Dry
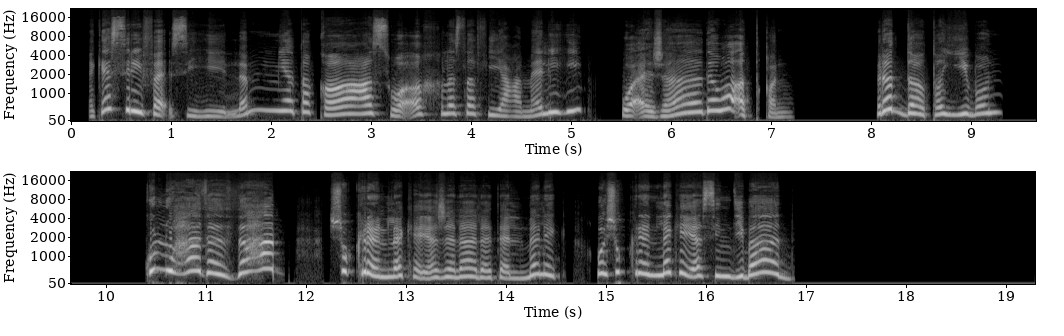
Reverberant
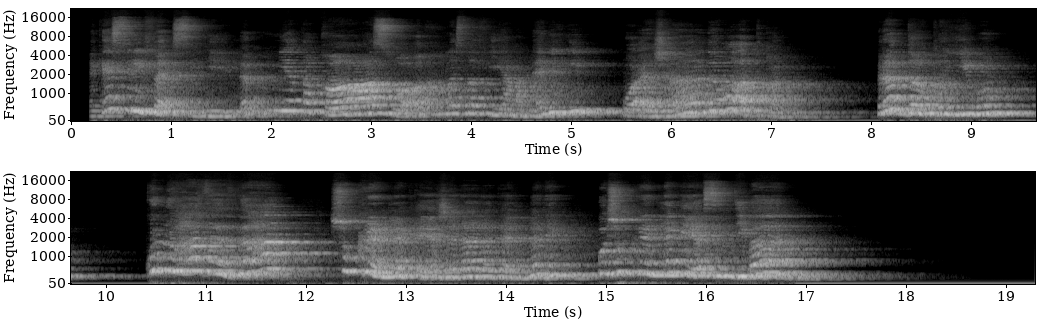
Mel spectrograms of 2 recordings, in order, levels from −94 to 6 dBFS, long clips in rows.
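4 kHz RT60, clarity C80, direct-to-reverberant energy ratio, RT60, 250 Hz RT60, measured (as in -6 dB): 1.0 s, 1.5 dB, -12.0 dB, 1.4 s, 1.7 s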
